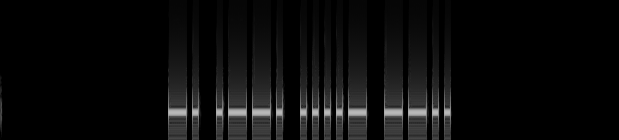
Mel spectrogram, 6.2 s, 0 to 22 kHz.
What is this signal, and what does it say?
Morse code, heard as a keyed tone, about 20 wpm, 700 Hz. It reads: NP4Z
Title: Call Signs Repeated 2x - 20wpm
